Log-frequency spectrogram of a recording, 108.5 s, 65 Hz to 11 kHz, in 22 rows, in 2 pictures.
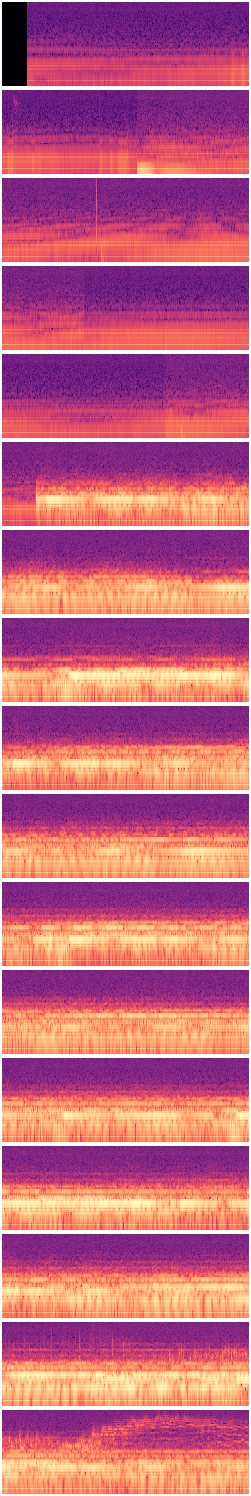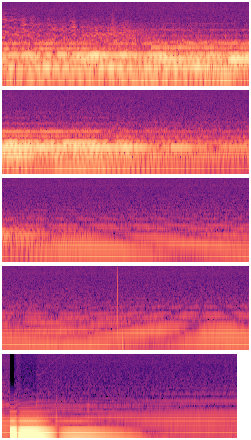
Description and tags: Jeff 02 100 Normalized
This is the second iteration which started with jeffcarter's sound recorded to tape at different volumes, and did it again.
Because I am trying to maximize the effects of tape, I took the previous sound I recorded at the highest volume:
This sound was recorded from the computer to cassette with the computer sound output volume at 100% of full volume.
(I discarded the sound at 25% volume as the hiss was building up too much)
This is actually quite a nice one. I believe there is a fair amount of cable noise in there too (the cables to and from the computer and stereo were running close to the laptop powersource).
Also, there is a 'blweeep' sound when the tape started playing. This is actually difficult to get on modern cassette players, because the amp often does not engage until 2 seconds or so after the tape starts playing. So the moment when the cassette starts playing and the tape is tensioned (producing the 'blweep' sound) is missed...
Listen for these at the start of the sample.
cassette, collab-2, saturation, Sony, tape, volume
